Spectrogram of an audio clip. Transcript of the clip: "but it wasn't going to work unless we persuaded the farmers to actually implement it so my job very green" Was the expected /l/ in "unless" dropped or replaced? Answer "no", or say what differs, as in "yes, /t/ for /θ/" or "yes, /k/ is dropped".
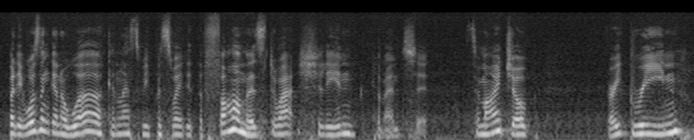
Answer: no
